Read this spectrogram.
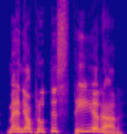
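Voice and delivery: high, slow, drawn-out objection; indignant protest. A narrator's reading. Nekad protesterar till kontrollanten, indignant. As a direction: stretch out the protest. Refused applicant protests to inspector.

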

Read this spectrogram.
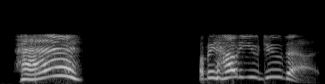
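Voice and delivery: loud, high incredulous huh. Real, not acted. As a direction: blurt it out in loud disbelief. Incredulous reaction to hypocrisy claim.

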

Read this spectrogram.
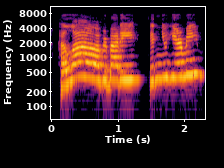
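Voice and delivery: loud, high call across the orchard; hollering to the trees. A narrator's reading. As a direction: holler it out so every tree hears. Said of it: "another chance to reply and hollered".

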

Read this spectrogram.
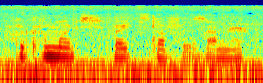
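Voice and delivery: hushed whisper, no voice. Real, not acted. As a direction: breathe the words out quietly. Whispering about candy coating.

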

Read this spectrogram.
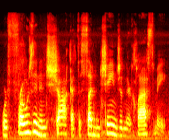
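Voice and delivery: ordinary delivery

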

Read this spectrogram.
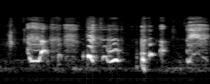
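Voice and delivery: high, loud squealing laugh, rising; cracking up at a lucky shot; shrieking laugh. Real, not acted. Gamer squeals with laughter at his own shot. Replay of funny kill.

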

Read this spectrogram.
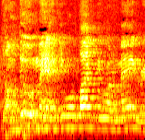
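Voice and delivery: hammed-up Hulk-style warning; mock tough warning. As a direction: warn him off like a tough guy. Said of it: "I'm like".

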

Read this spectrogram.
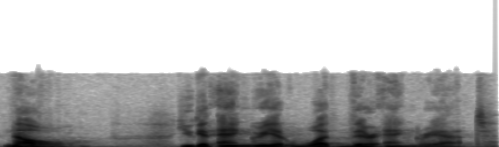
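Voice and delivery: ordinary delivery

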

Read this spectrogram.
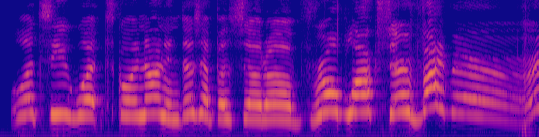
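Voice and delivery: drawn-out shout on the show title; announcer hype. Acted. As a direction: build up to a long, stretched show title. Show host announces episode title.

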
